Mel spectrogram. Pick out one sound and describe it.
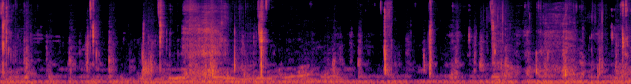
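A man chews and slurps food close to a microphone.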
